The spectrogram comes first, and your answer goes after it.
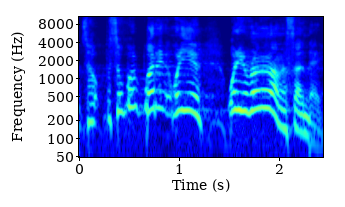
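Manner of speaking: high, eager probing voice; a pastor fishing for church size, high and eager; probing question. Retold or imitated. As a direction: fish for the number, high and keen. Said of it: "So they'll go".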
